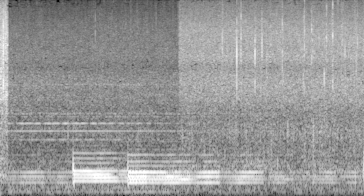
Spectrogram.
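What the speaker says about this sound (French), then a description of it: "il est en train de grêler" Hail and rain pelt down outdoors in spring, a dense steady hiss of impacts. Harmonic droning tones sound through the first half, then the patter continues alone with scattered sharper hits.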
